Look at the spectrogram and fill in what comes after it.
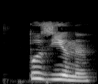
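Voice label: "пызйыны", Komi, female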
